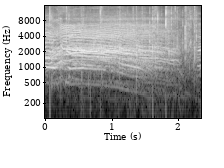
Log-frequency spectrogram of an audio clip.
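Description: Several children shouting together in one long, high cheer that rises at the start, slides slowly down and fades near the end.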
